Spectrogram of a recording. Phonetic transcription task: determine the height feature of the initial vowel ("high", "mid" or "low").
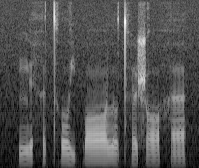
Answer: high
